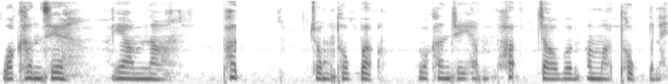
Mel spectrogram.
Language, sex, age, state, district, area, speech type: Manipuri, female, 30-45, Manipur, Senapati, urban, spontaneous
